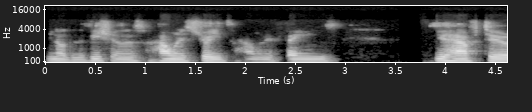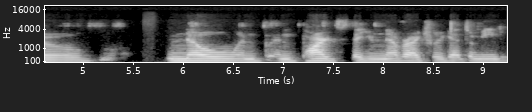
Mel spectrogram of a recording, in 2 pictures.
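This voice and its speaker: A man's voice: mid-range voice, monotone, unhurried, dull audio. A young man from Venezuela with a Venezuelan Spanish accent, a guest in a casual interview, who speaks English as a second language and often restarts phrases while searching for words.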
